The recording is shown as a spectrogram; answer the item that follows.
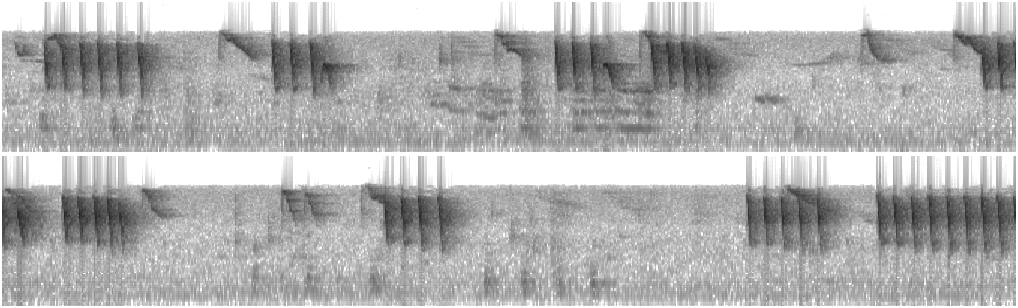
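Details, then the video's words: Bar-winged prinia in 'gacor ngebren' song: repeated short buzzy pulse trains about a second apart, alternating with sharp descending chirps, sounding insistent and rhythmic. "Ciblek Gacor Ngebren, Kicau Burung Master"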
